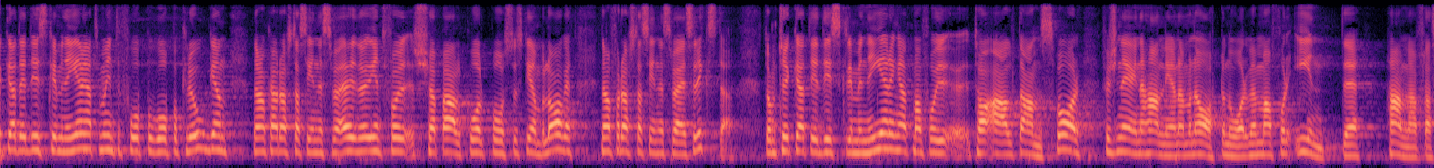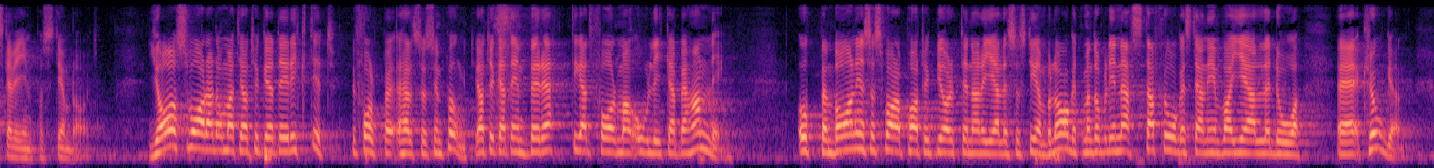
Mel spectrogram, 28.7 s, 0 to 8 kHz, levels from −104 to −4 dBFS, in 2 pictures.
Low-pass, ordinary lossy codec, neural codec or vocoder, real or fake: 7.2 kHz; none; none; real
